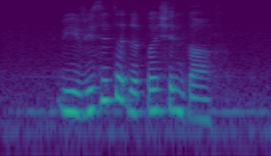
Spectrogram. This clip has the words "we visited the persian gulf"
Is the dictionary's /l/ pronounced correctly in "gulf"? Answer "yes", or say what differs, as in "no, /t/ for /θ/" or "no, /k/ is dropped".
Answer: no, /l/ is dropped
